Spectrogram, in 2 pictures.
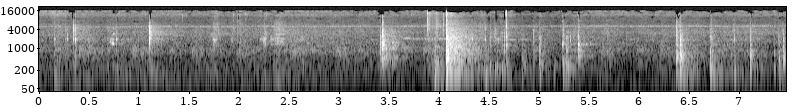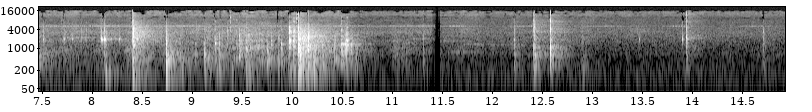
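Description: Scattered knocks and clicks of tools, wires and parts being handled on a workbench, the loudest about four and ten seconds in.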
